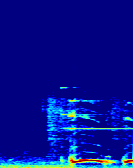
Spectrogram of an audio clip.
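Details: Zebra dove singing loudly to provoke rivals, one long rolling coo followed by the start of another, cut off abruptly.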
